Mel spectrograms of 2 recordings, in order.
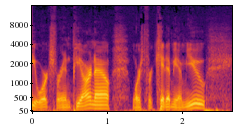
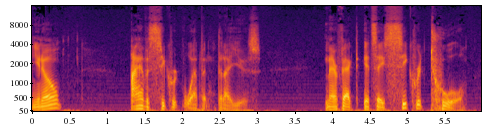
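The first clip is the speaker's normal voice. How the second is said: put-on dry, understated delivery. Quoting a man's answer about how he gets deals done, imitating a very dry voice. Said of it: "with his very dry voice".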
